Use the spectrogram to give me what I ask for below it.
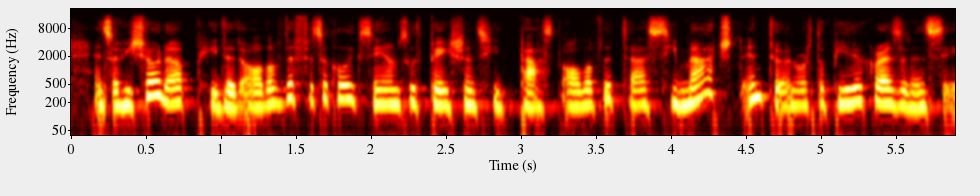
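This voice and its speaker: A woman talks at a very fast pace with hardly any pauses and ordinary pitch variation. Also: medium pitch for a woman. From Lebanon, moved to US at 15. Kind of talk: interview.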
